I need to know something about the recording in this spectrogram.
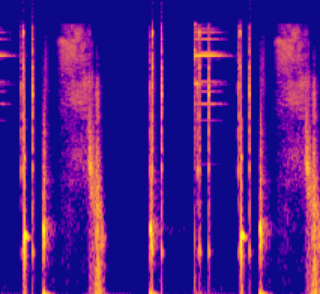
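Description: Animated subscribe-button sound effects: quick mouse-click and pop sounds with a short bright chime and a brief swish, the same pattern played twice.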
